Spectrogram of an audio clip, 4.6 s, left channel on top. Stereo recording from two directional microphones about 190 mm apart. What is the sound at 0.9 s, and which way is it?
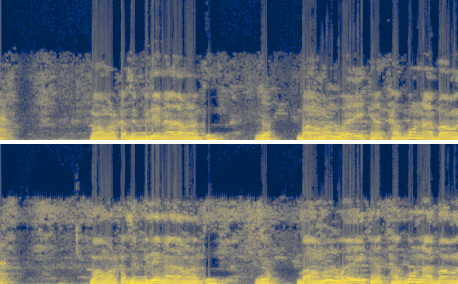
Speech, 15° left (ahead or behind).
